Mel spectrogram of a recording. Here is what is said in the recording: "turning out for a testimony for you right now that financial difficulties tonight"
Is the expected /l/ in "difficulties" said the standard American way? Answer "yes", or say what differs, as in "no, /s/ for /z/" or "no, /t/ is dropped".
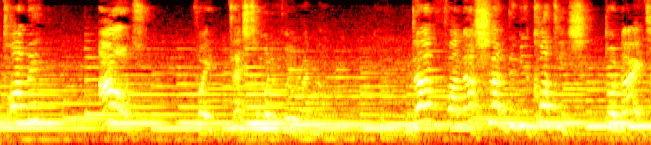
no, /l/ is dropped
